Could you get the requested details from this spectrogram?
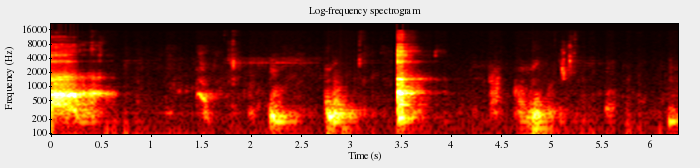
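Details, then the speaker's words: Deliberate burping during a 5-minute burping challenge: one loud burp, then several short, weaker belches separated by pauses in a quiet room; she calls herself horrible at burping. "Oh my god, I'm horrible at burping. I will admit."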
